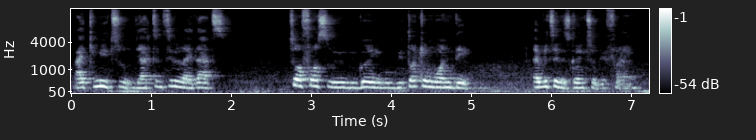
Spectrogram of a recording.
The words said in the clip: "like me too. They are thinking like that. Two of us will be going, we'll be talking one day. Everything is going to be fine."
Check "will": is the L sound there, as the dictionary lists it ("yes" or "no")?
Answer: no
